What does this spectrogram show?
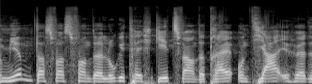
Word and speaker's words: Logitech: englisch sprechen nämlich mit logitech es wird aber im englischen korrekter weise es wird logitech ausgesprochen ist ist so ich weiß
